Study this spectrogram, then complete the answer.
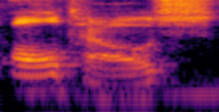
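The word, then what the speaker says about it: Althouse: So, my last name is pronounced alt house and uh maybe to make it easier for you, my nickname in high school was outouse.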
